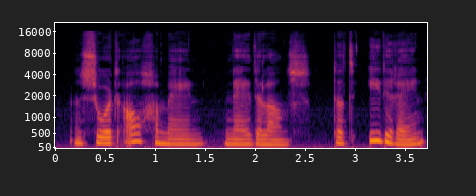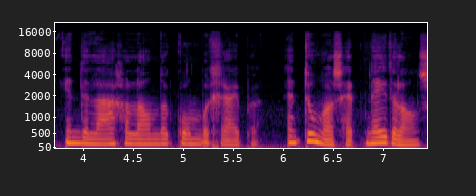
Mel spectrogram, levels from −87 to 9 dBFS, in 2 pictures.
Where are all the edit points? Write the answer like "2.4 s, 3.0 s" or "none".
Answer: 2.7 s, 5.9 s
